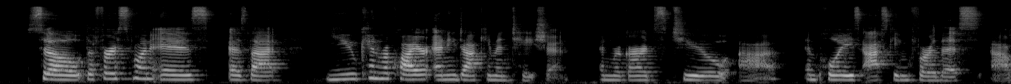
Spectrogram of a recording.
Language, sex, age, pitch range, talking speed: English, female, 20-39, 205-245 Hz, 125 wpm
